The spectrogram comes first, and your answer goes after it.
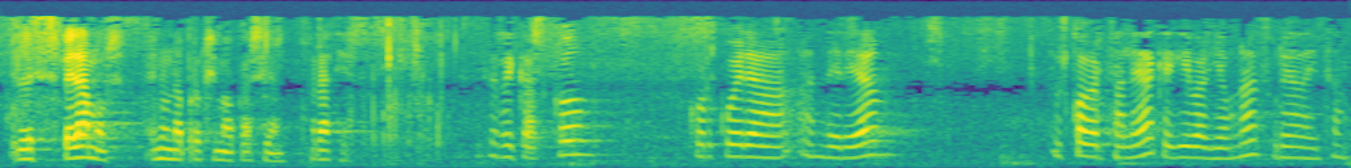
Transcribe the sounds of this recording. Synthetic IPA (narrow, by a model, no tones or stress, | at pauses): le̞se̞spe̞ɾamo̞se̞̰nunapɾo̞ksimaokasio̞ŋɡɾaθjas | erikasko̞ | ko̞ɾkoe̞ɾaːnd̪e̞ɾe̞a | e̞wsko̞aβ̞e̞ɾt͡sale̞ake̞ɣiβ̞aɾʝawnasuɾe̞aðajt͡sa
